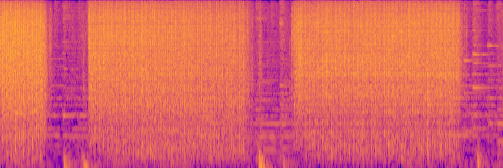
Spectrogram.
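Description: Water-filled bottles being shaken hard, sped up into a rapid rattle, in three bouts, each followed by a thump as a bottle is set down on the table. Background music plays underneath.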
